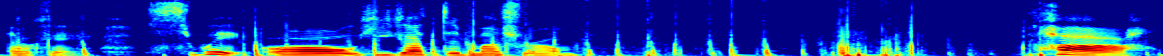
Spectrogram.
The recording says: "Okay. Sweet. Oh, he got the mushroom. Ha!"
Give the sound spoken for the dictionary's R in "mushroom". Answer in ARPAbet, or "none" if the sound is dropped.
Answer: R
